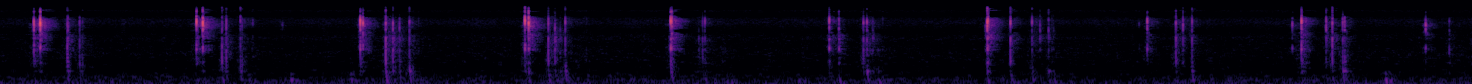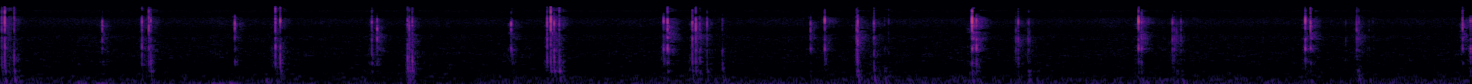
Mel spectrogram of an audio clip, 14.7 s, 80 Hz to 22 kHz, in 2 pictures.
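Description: Long painted nails tap on the lid and sides of a full, round plastic jar of salt scrub. About 40 quiet, sharp, bright clicks with almost no ring come in a loose, irregular rhythm over the clip, with no other sounds in between.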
